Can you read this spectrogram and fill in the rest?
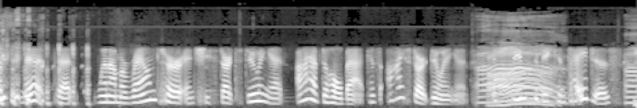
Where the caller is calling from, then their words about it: Fort Worth, Texas, United States; I'm calling from Fort Worth, Texas.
